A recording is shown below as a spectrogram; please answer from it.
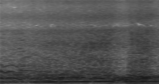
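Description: A motor vehicle engine running steadily: a low hum of even pitch that comes in strongly about half a second in.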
